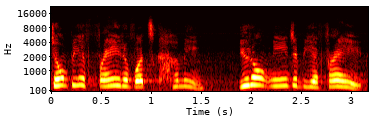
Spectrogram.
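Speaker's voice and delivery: soft, hushed comfort; tender reassurance. Pretend. Jesus comforting his disciples, softly reassuring. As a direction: whisper comfort to frightened friends. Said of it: "I know he's saying".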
